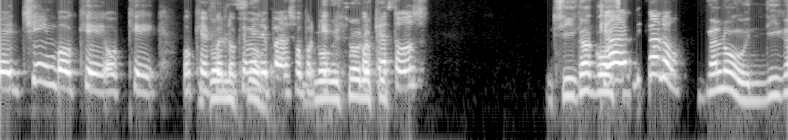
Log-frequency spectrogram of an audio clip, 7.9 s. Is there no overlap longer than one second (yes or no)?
no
